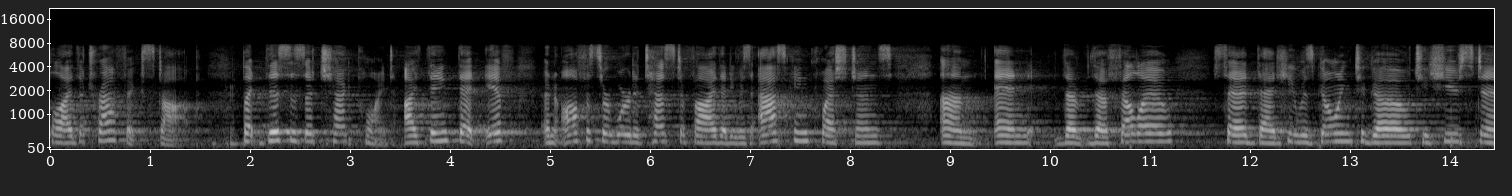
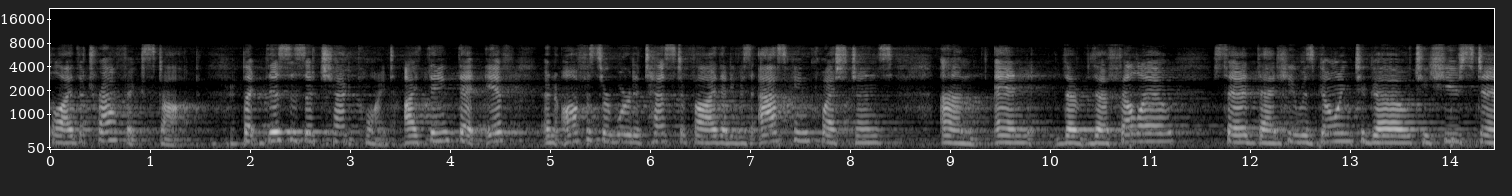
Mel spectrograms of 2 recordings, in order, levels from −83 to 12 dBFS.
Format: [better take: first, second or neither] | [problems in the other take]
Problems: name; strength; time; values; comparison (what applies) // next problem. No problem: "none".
first | room echo; dies away in 2.2 s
